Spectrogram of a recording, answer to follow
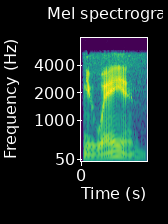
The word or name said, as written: Niuean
